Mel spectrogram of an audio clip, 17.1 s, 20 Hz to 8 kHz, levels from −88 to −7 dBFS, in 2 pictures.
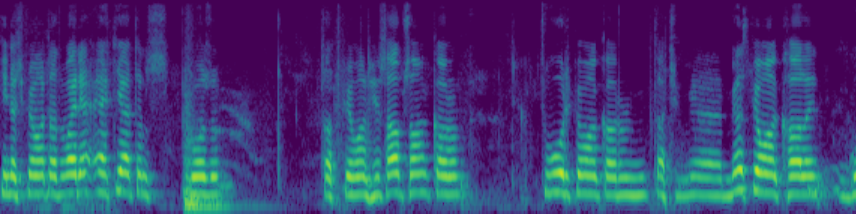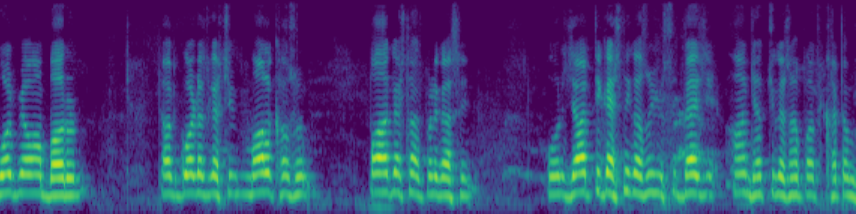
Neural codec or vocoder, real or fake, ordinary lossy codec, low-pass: codec, 16 kHz, 6 kbps, DAC; fake; none; none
